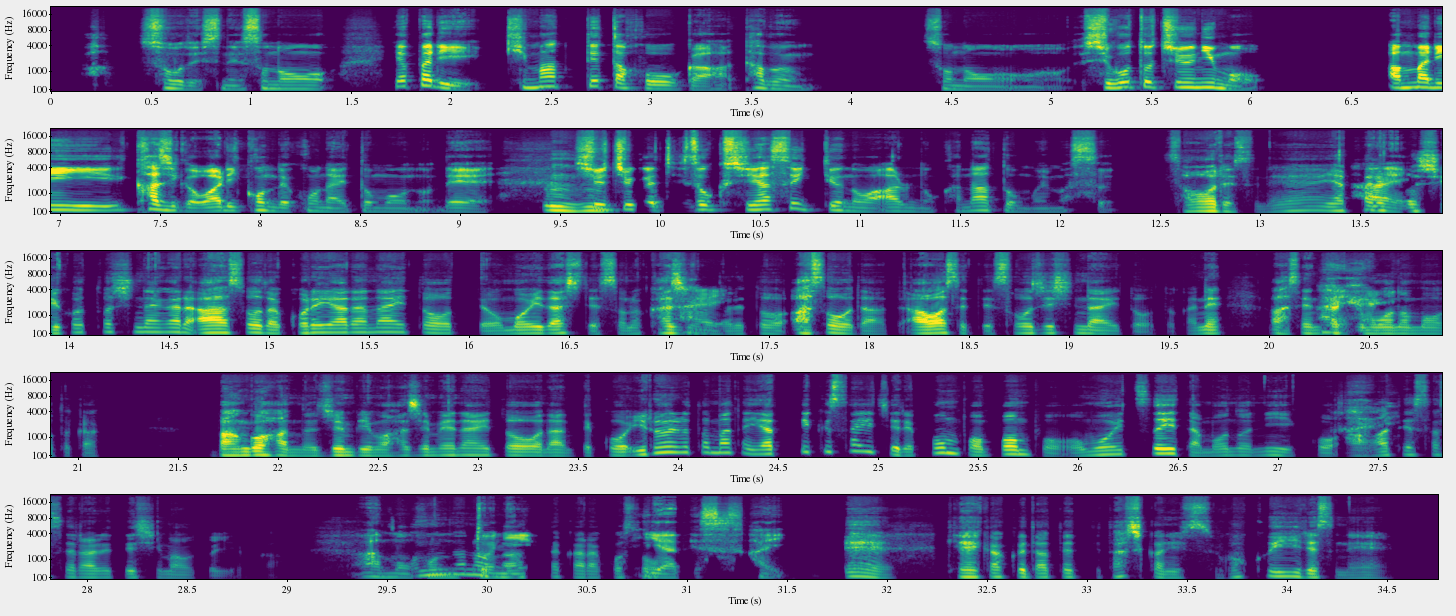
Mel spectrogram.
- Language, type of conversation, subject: Japanese, advice, 集中するためのルーティンや環境づくりが続かないのはなぜですか？
- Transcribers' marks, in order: none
